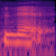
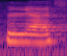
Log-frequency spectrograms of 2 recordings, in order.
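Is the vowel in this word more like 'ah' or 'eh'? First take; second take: eh; ah. First: The vowel sounds like a short 'eh'. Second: The vowel sounds like an open 'ah'. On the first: The speaker calls it wrong. "the way people pronounce it" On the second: The speaker calls it right. "pronounce it as a instead of eh in that word"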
